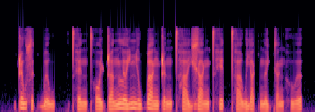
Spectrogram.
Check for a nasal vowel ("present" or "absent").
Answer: absent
